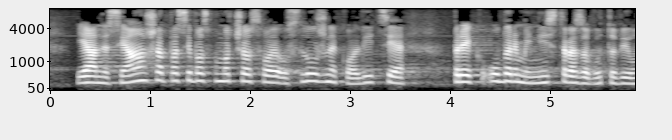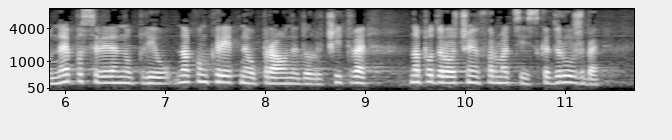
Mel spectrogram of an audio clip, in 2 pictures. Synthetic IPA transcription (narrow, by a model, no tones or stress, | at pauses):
jaːnɛsjaːnʃapasibospɔmɔt͡ʃjɔsʋɔːjɛɔsluːʒnɛkɔaliːt̪sijɛ | pɾekubɛɾminiːst̪ɾazaɡɔt̪ɔʋiwnɛpɔsɾeːd̪ənupliwnakɔŋkɾeːt̪nɛupɾawnɛd̪ɔlɔt͡ʃit̪ʋɛ | napɔd̪ɾoːt͡ʃjuinfɔɾmat̪siskɛd̪ɾuːʒbɛ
